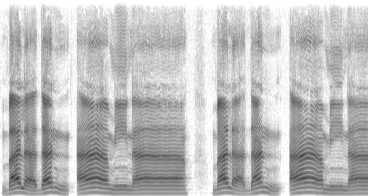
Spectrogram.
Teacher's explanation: যে দুই জবরের পরে অক্ফ করলে এক জবর বাদ দিয়ে এক আলিফ টেনে পড়তে হয় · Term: মাদ্দে এওয়াজ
